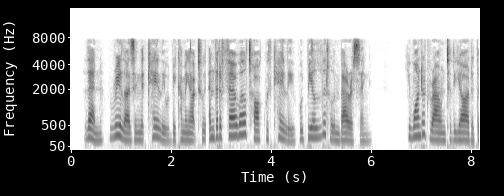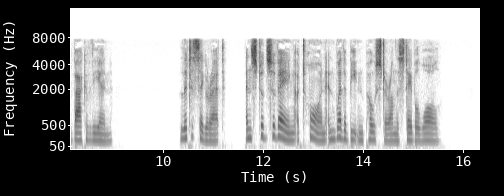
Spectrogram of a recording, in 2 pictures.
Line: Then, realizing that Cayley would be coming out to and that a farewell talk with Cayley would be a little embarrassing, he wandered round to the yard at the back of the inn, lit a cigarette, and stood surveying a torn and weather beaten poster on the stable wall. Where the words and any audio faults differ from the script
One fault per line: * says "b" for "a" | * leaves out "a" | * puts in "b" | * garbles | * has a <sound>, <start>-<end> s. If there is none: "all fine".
all fine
